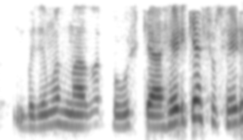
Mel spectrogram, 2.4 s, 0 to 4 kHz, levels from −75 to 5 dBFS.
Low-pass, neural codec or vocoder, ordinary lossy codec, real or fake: 3.6 kHz; none; MP3, 24 kbps; real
